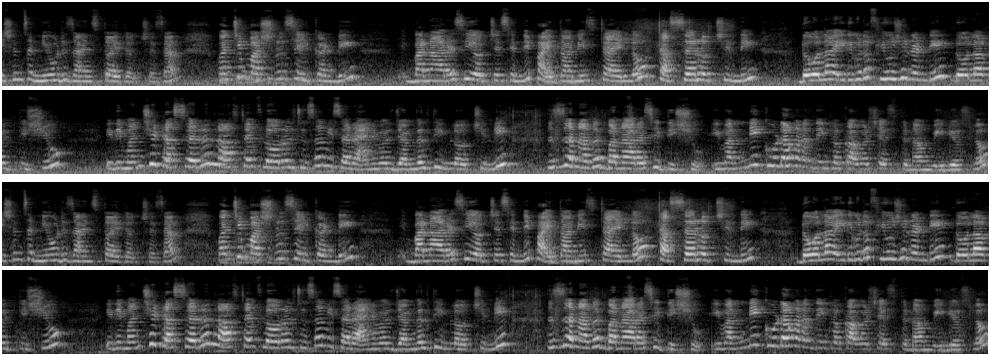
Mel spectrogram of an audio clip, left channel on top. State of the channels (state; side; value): noise; left; rumble, 17 dB below the sound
